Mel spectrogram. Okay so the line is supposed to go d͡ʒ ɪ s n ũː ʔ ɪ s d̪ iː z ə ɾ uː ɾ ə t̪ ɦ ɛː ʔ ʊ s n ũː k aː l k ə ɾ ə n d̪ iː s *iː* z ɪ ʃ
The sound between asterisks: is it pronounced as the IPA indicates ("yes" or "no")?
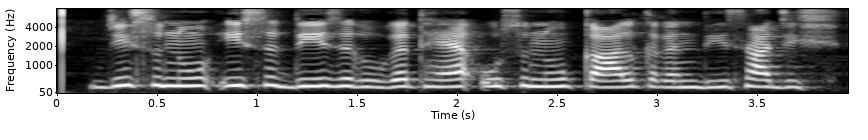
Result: no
